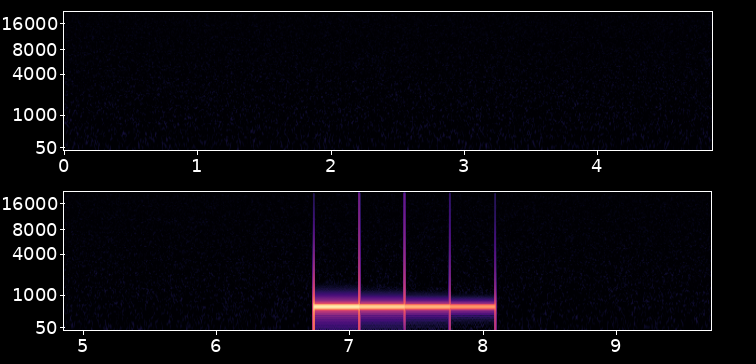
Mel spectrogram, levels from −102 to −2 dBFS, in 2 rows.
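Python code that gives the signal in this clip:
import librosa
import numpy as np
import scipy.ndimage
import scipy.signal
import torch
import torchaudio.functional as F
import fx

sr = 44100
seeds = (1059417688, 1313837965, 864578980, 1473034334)

y = fx.level_ladder(sr, hz=571.0, from_db=-5.5, step_db=-6.0, steps=4, dwell_s=0.34, gap_s=0.0)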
